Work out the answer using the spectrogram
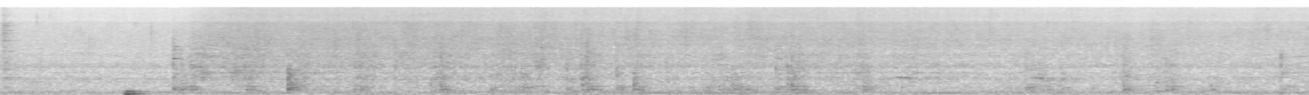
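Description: Onion-tomato masala with ground spices sizzling in oil in a kadai while a spatula stirs and scrapes through it in short strokes, a stage of frying the masala. A single thump about a second in, with the sizzle growing louder just after.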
